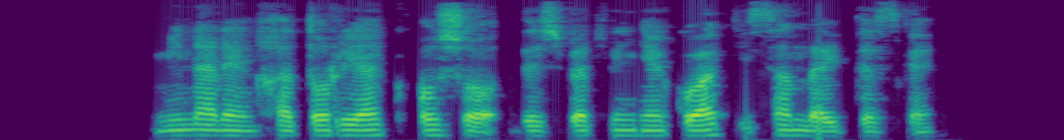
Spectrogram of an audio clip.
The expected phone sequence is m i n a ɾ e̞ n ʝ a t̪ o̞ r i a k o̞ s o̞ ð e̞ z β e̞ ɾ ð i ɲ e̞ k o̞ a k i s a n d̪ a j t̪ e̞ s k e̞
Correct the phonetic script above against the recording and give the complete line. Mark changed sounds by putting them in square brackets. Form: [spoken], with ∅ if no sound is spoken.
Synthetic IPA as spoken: m i n a ɾ e̞ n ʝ a t̪ o̞ r i a k o̞ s o̞ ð e̞ z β e̞ ɾ ð i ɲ e̞ k o̞ a k i s a n d̪ a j t̪ e̞ s k e̞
